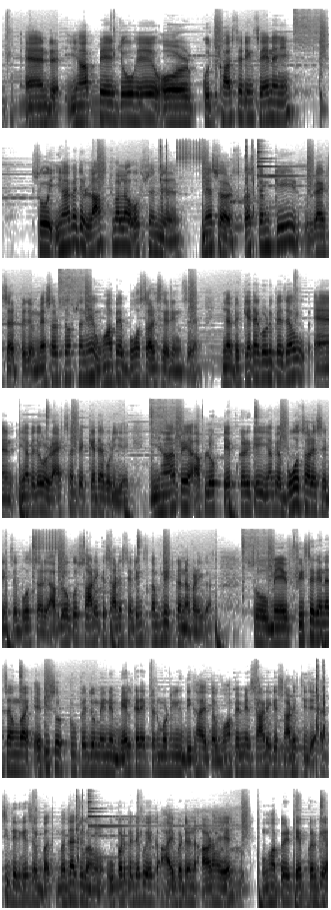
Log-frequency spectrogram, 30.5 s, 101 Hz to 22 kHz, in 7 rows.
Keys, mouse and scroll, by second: 1.6 click, 8.5-10.9 drag, 14.7-20.9 drag.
